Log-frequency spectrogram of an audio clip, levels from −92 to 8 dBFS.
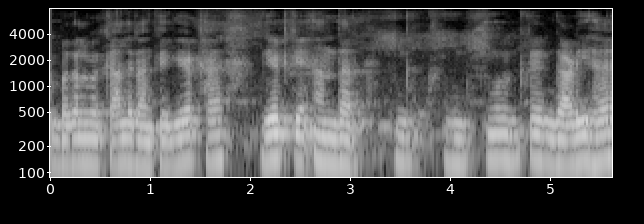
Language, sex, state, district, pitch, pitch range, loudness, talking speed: Hindi, male, Jharkhand, Palamu, 130 Hz, 120-135 Hz, -18 LUFS, 160 wpm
